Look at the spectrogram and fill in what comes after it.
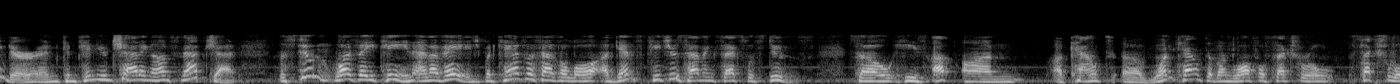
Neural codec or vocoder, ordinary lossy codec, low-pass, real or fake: none; AAC, 16 kbps; 7.2 kHz; real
